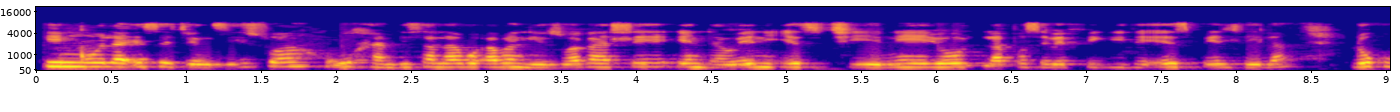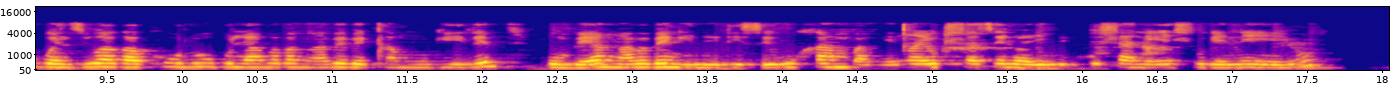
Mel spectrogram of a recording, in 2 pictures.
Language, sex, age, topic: North Ndebele, female, 25-35, health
